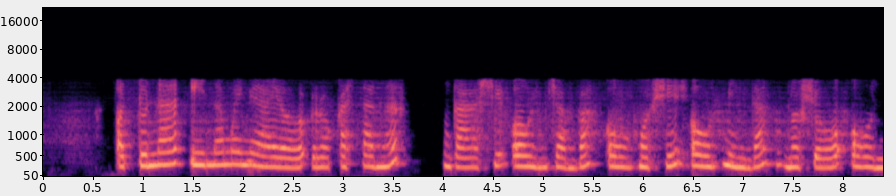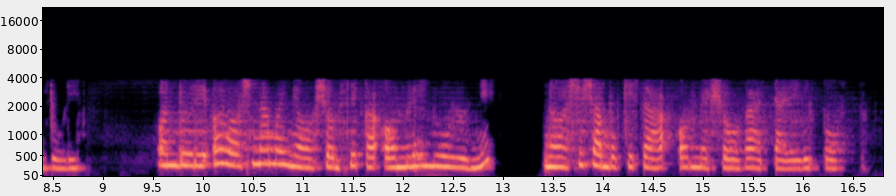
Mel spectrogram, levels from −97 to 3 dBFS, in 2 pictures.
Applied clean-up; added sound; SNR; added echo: neural mask model Resemble Enhance denoiser.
